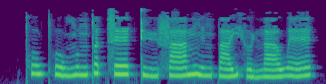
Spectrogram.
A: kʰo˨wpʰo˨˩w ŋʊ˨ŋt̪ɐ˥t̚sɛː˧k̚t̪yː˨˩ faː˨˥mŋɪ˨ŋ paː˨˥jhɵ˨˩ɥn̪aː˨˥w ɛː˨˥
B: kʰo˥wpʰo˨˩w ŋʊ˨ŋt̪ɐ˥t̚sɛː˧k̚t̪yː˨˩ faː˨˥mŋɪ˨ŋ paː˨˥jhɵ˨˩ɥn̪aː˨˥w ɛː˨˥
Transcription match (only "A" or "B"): A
